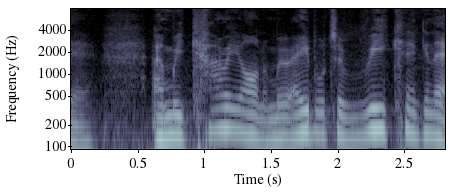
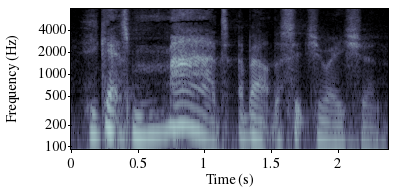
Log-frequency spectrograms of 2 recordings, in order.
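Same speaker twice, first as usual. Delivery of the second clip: louder, higher rising preacher's fervour; impassioned preaching; 5 semitones higher, 6 dB louder than usual. Acted. Preacher urges the congregation to get indignant, loud and fervent.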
